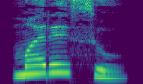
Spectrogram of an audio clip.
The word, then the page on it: ಮಿರಾಸಿ: Kannada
